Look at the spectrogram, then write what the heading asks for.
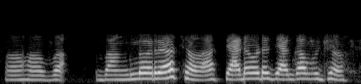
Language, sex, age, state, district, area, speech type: Odia, female, 30-45, Odisha, Sambalpur, rural, conversation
